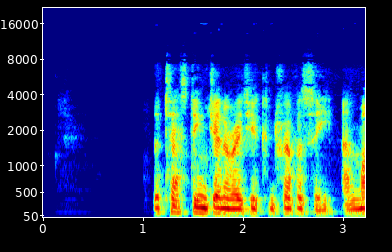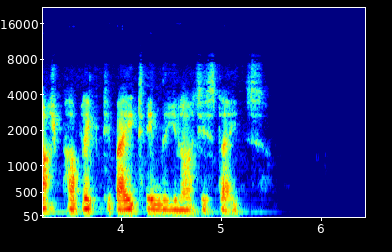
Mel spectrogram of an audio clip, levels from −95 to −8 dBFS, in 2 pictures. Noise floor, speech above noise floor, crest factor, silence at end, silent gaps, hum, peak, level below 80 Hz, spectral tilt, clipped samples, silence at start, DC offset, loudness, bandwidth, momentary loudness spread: -69 dBFS; 49 dB; 20 dB; 1.1 s; none; none; -2 dBFS; -54 dBFS; -7.5 dB/octave; under 0.1%; 1.1 s; under 0.1%; -20 LUFS; 7.6 kHz; 14 LU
